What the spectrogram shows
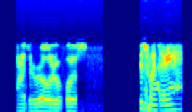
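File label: Police Northeast District Dispatch, p25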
